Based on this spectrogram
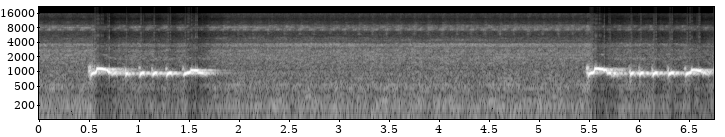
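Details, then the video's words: A Bangkok-type zebra dove singing: two phrases about five seconds apart, each a sharp opening note followed by a fast series of wavering, warbled coos at one steady pitch, over a constant background hiss. "Perkutut Bangkok Istimewa"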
